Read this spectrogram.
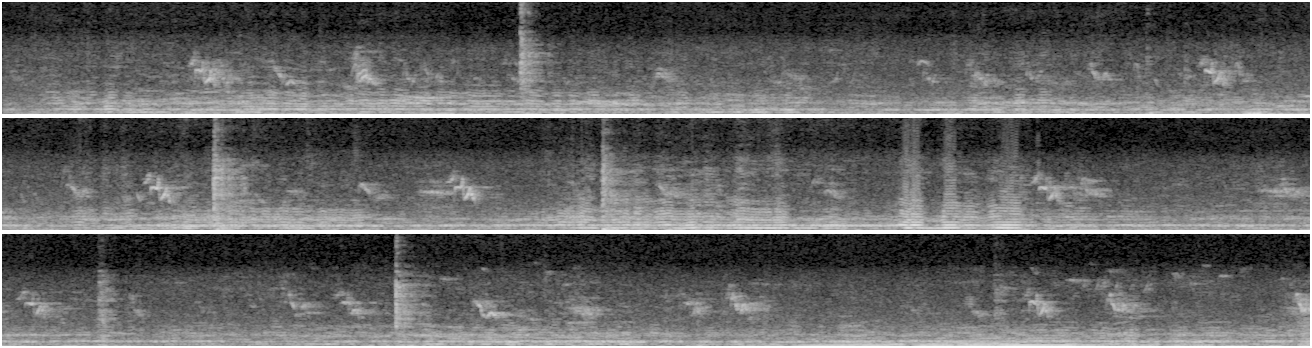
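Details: A dense drone of buzzing bees holds steady throughout, rising and falling slightly in loudness as bees fly nearer, while brief high chirps and twitters flicker in the background.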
